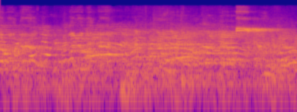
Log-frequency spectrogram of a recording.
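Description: Voices of spectators and coaches calling out during a wrestling bout, echoing in a gymnasium, with a low thump about two seconds in and a short high tone near the end.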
